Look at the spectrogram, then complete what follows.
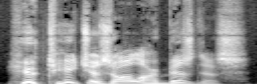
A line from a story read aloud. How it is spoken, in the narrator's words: cried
